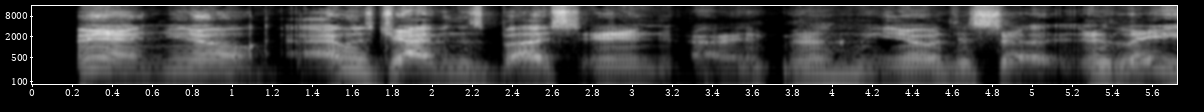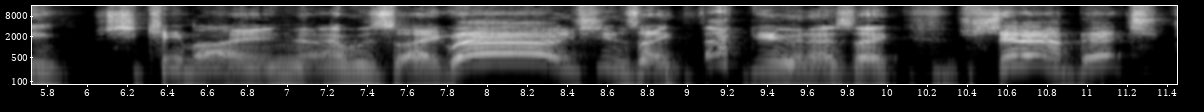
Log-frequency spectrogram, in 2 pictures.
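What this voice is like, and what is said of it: Imitates another person's voice. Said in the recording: “That is my impression for the week... hold on, I can do better”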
